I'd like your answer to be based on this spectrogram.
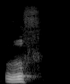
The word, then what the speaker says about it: Ulf: I probably don't even pronounce it correctly. I think it's Ulf. – Right. – But I'm born and raised in Canada, so I got my way of pronouncing it.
